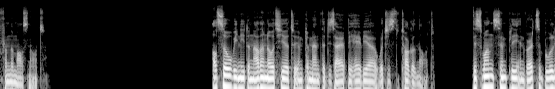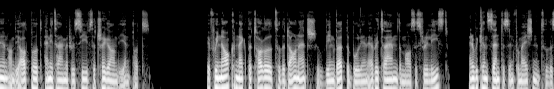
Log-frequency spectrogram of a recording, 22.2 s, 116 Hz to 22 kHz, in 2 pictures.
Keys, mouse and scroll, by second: 9.1 click, 9.7-10.4 drag, 10.4 scroll up 2, 10.9 right click, 11.0-14.5 drag, 15.5-21.0 drag, 21.7 click.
